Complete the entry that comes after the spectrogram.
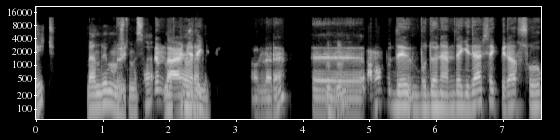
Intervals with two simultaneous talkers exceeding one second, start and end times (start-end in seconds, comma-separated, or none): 1.2-2.5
